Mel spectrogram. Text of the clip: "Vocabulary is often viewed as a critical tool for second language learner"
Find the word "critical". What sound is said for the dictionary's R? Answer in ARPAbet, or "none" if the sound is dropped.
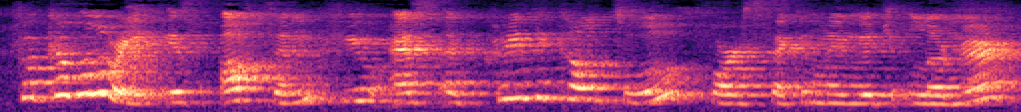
R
